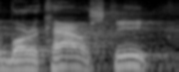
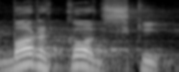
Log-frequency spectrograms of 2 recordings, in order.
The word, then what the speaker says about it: Borkowski: Il y avait aussi un Américain, mais d'origine russe, que tout le monde appelait Borkowski. Moi, je l'appelais Borkovski. Et il venait me trouver, puis il dit, mon grand-père parlait comme ça.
